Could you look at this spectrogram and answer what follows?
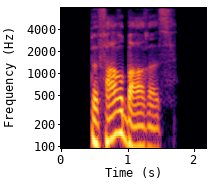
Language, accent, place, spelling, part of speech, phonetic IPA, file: German, Germany, Berlin, befahrbares, adjective, [bəˈfaːɐ̯baːʁəs], De-befahrbares.ogg
- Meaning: strong/mixed nominative/accusative neuter singular of befahrbar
